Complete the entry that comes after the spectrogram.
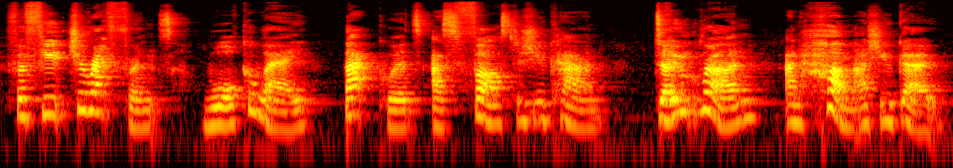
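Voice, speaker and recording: A woman reads as a gruff male explorer from a storybook. He is abrupt and commands without gentleness, in a bright, animated delivery. The sound is roomy. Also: medium pitch, unhurried. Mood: stern, abrupt. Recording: roomy echo, distant microphone.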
